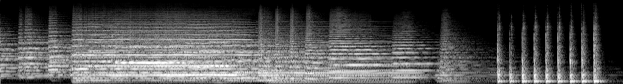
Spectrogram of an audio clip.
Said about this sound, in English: Someone's at the door. I'll get it.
